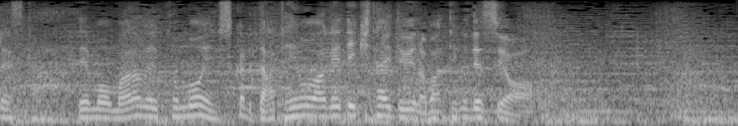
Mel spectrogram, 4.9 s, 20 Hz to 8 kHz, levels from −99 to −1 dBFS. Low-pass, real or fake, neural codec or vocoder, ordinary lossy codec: none; real; none; none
